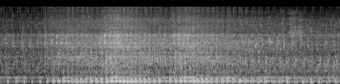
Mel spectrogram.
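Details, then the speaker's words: Honda TMX155 single idling with loose uneven knocking clatter over exhaust beat; mechanic diagnoses badly worn connecting rod, with an original connecting rod, two bearings and a timing gear bought for the repair. "connecting rod na to boss kay yan oh Malala na yung connecting rod niya"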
